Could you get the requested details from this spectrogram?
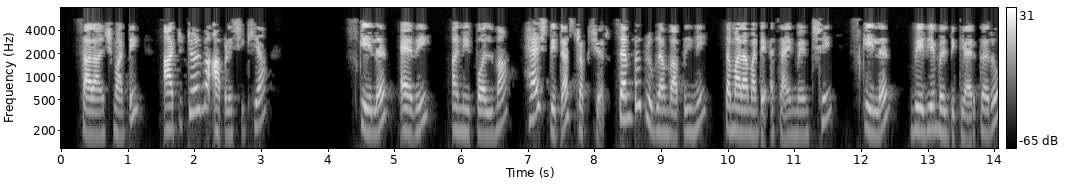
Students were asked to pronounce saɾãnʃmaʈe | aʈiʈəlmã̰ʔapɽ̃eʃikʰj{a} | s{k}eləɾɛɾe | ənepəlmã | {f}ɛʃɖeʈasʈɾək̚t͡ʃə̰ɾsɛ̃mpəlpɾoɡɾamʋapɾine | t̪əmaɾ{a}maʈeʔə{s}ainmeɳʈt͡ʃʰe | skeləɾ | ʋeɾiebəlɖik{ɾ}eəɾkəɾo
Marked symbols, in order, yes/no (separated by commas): yes, yes, no, yes, yes, no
